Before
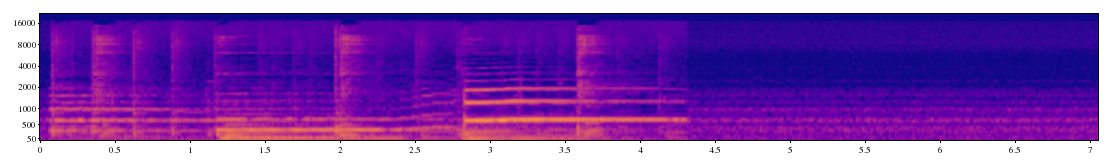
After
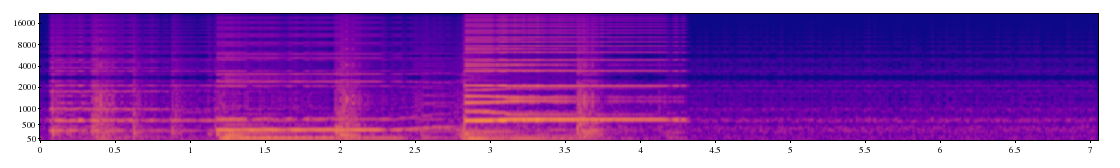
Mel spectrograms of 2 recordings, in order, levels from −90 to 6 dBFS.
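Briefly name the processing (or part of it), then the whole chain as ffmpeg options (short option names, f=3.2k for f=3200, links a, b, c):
crushed at another speed: -af "asetrate=35280,aresample=44100,acrusher=samples=20:mix=1:aa=0.000001,asetrate=55125,aresample=44100"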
